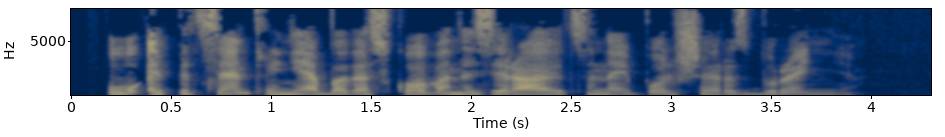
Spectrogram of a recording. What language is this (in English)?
Belarusian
